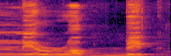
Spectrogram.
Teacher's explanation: نون ساکن کے بعد را حروف یرملون میں سے ہے تو یہاں پر ادغام بلا غنہ ہوگا یعنی غنہ نہیں کریں گے۔ با حروف قلقلہ میں سے ہے اور یہ مشدد ہے تو یہاں پر ہم قلقلہ کبرا کر کے پڑھیں گے۔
